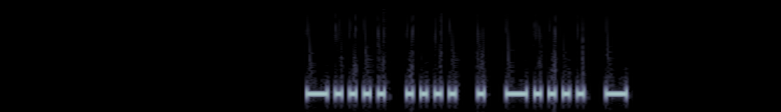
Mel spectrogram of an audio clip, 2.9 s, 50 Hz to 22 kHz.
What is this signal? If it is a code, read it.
Morse code, heard as a keyed tone, about 46 wpm, 700 Hz. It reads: 6HE6T
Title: Five Challenging Letter-Number Combinations 45wpm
